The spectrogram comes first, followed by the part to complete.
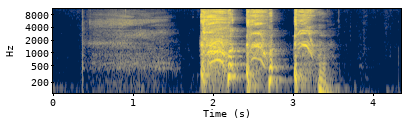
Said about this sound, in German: den Huster natürlich am besten rausschneiden.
